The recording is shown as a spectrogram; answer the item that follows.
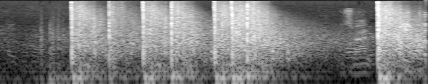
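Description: Musket volleys crackle through a large Civil War battle in War of Rights, sharp loud reports arriving in irregular bursts with scattered distant shots between them, echoing across the field.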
